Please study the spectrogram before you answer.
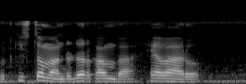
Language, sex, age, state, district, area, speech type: Assamese, male, 18-30, Assam, Goalpara, urban, spontaneous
